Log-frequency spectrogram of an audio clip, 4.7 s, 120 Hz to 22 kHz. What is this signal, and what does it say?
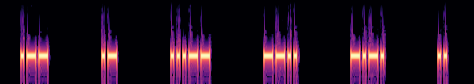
Morse code, heard as a keyed tone, about 40 wpm, spaced as for 14 wpm, 700 Hz. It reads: WA3ZCI
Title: USA Call Signs - 6 Characters - 6x Character Spacing - 40wpm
